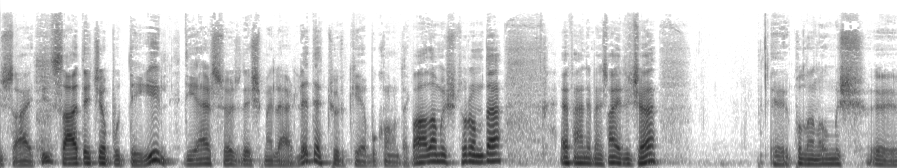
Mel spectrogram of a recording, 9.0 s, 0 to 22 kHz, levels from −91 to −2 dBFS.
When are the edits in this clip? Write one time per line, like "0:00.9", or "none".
0:01.8
0:04.1
0:06.1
